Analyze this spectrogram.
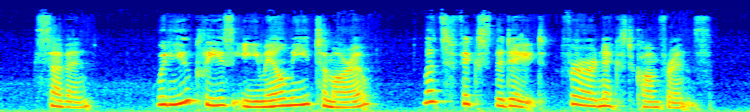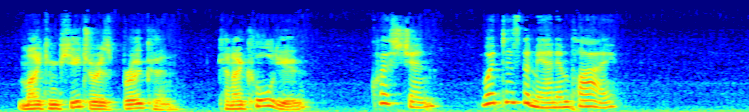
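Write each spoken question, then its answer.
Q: What does the man imply?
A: He can't send an email and would rather phone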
